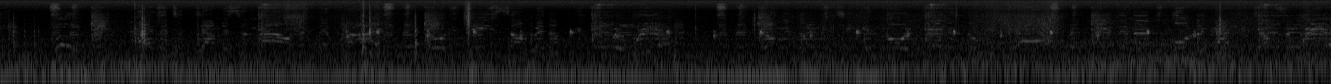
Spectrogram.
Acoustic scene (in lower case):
car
